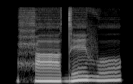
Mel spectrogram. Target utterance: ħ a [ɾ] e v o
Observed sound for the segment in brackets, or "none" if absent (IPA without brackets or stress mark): d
